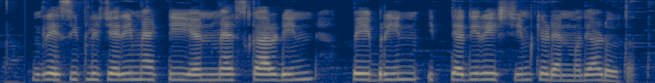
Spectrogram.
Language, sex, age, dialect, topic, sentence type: Marathi, female, 41-45, Standard Marathi, agriculture, statement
